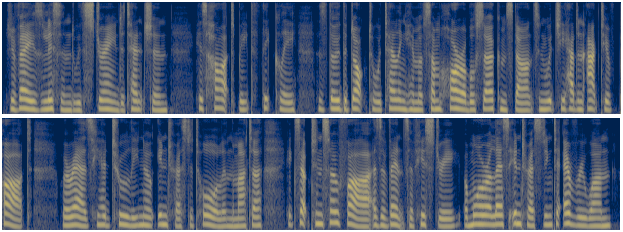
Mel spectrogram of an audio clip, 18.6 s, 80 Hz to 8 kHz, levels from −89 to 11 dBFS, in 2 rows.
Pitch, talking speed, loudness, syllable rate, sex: 215 Hz, 170 wpm, -19 LUFS, 5.3 syllables/s, female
